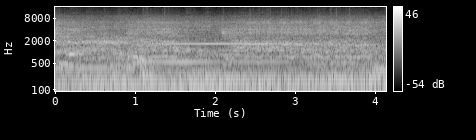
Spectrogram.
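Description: Loud live gospel quartet music with band backing and shouting. A long note is held from about one second in to about three seconds in.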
